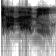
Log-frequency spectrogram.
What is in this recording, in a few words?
gendermerie male; request cover me; Counter Strike Model Pack; CS:GO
